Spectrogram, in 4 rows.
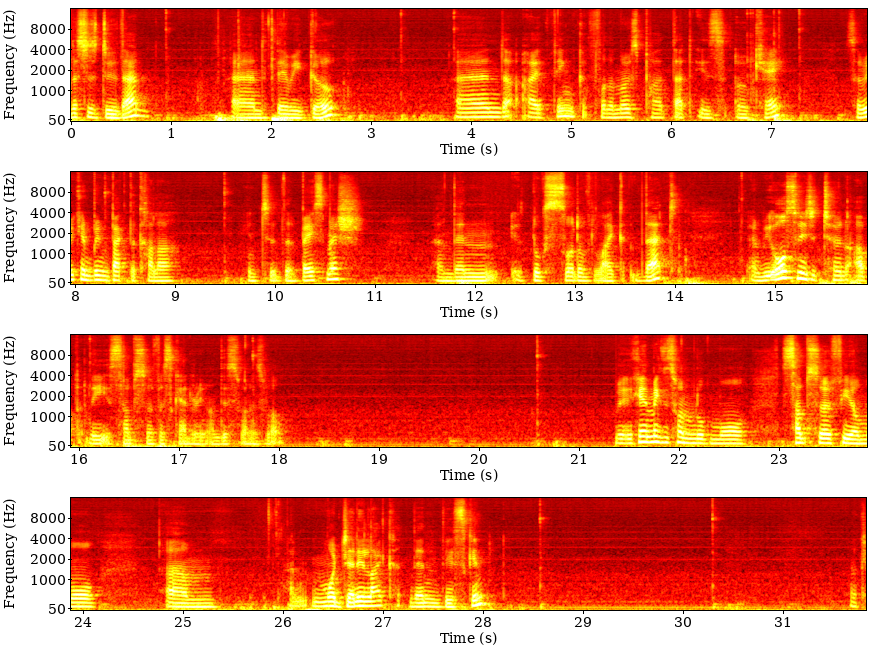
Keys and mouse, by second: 0.4-0.9 middle drag, 3.2 middle click, 7.0 middle click, 8.2-9.4 drag, 14.6 middle click, 16.0 middle click, 17.7-20.5 drag, 28.5-30.2 drag.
